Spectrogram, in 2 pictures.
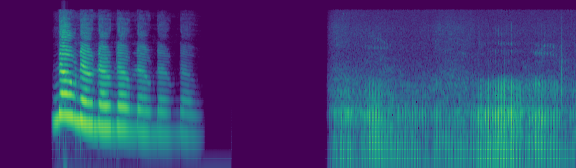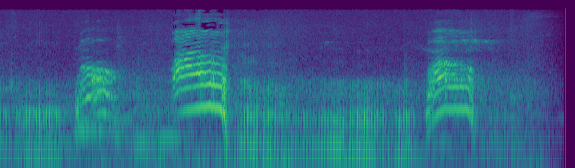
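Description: A kitten gives a few high, thin meows that rise and fall, over a noisy background.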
